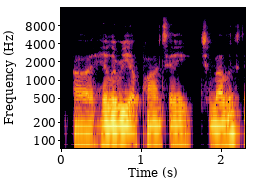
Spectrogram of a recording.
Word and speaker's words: Hillary Aponte Chimelis: And today's guest is Hillary Aponte Chimelis.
